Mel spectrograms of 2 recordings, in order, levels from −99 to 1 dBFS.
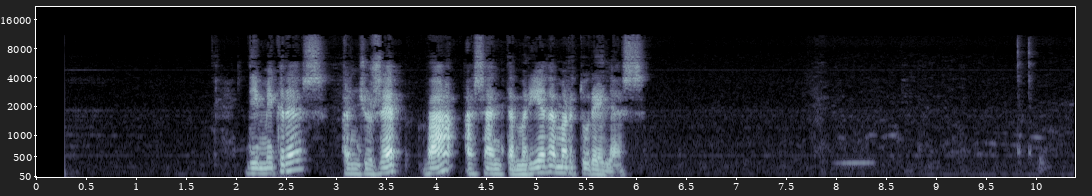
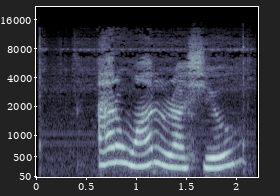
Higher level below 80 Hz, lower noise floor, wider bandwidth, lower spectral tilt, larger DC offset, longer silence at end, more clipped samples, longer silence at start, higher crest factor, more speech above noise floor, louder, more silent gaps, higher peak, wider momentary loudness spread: first, -60 dBFS vs -68 dBFS; first, -74 dBFS vs -53 dBFS; second, 11.5 kHz vs 13.5 kHz; first, -4 dB/octave vs -2.5 dB/octave; neither; first, 4.3 s vs 0.15 s; neither; first, 2.1 s vs 0.65 s; first, 24 dB vs 12 dB; first, 52 dB vs 32 dB; about the same, -22 LUFS vs -22 LUFS; neither; first, -2 dBFS vs -10 dBFS; first, 13 LU vs 3 LU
